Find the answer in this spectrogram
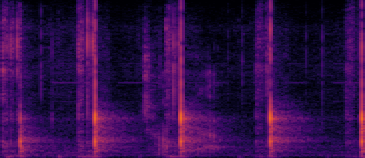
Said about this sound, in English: you're going to want to chop it finely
